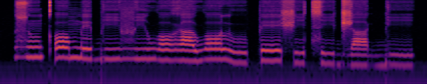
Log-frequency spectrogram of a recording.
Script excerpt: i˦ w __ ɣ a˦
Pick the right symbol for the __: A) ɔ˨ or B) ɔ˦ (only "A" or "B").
B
